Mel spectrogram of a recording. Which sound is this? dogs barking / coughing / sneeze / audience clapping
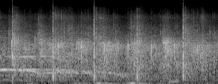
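audience clapping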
